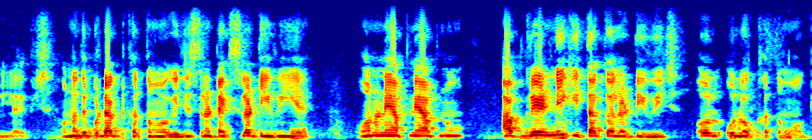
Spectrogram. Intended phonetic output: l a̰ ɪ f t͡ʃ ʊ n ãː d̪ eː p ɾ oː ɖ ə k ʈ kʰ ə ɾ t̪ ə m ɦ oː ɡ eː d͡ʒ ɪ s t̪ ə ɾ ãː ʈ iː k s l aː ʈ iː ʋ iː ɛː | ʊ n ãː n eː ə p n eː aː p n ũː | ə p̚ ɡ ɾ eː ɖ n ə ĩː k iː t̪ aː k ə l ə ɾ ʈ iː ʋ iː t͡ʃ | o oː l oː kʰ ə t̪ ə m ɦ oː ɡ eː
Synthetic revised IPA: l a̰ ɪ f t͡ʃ ʊ n ãː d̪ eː p ɾ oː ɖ ə k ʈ kʰ ə t̪ ə m ɦ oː ɡ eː d͡ʒ ɪ s t̪ ə ɾ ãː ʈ ɛː k s l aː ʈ iː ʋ iː ɛː | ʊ n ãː n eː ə p n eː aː p n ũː | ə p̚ ɡ ɾ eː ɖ n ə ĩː k iː t̪ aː k ə l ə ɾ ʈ iː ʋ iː t͡ʃ | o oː l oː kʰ ə t̪ ə m ɦ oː ɡ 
